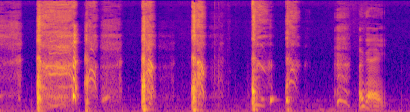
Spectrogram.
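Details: One cough from the speaker partway through talking.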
